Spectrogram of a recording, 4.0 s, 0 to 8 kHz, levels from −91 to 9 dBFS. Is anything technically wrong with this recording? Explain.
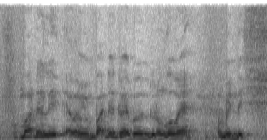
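Yes. Gain pumping runs throughout. The gain ducks by around 15 dB under loud speech, likely from excessive microphone gain hitting a fast limiter.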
